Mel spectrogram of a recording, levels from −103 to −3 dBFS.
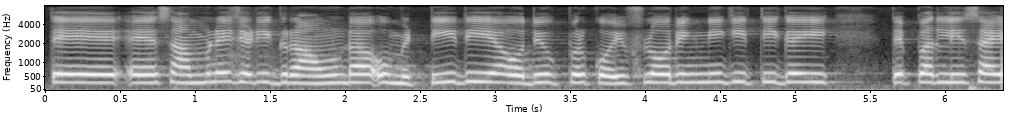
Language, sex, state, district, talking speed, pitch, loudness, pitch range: Punjabi, female, Punjab, Kapurthala, 195 wpm, 295 Hz, -11 LUFS, 285-305 Hz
